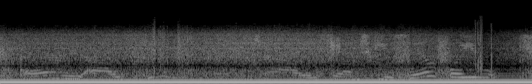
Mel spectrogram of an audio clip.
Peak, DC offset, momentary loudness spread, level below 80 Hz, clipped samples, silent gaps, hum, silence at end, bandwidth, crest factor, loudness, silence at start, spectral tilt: -14 dBFS; under 0.1%; 1 LU; -40 dBFS; under 0.1%; none; 50 Hz at -25 dBFS; 0 s; 6.8 kHz; 10 dB; -25 LUFS; 0 s; -7 dB/octave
